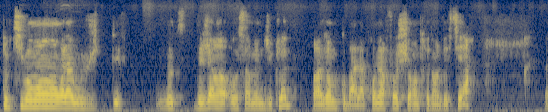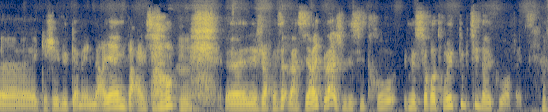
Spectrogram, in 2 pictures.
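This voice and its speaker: This man has a normal speaking voice, pitched fairly high, and talks at a moderate pace. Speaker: former professional footballer. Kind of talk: podcast interview.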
